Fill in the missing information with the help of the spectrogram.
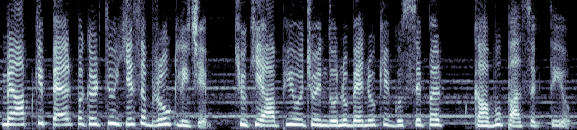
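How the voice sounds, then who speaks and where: A woman's voice: sits high, brisk, a bit bright, soft background music, voice pushed up. A woman voicing a stern, earnest female schoolteacher in a cartoon story. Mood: pleading.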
